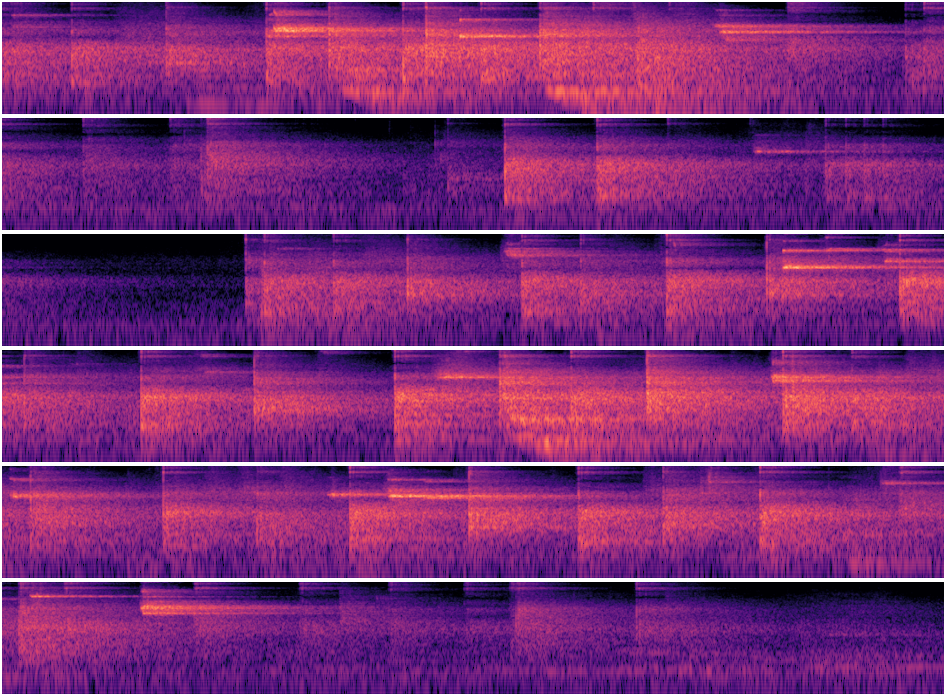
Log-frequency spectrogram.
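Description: Table tennis ball clicking back and forth off the rubber-faced paddles and the table in two rapid rallies, each hit ringing briefly in the hall. The first rally stops about nine seconds in, and the second begins just under eleven seconds in. Short squeaks come between the hits.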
